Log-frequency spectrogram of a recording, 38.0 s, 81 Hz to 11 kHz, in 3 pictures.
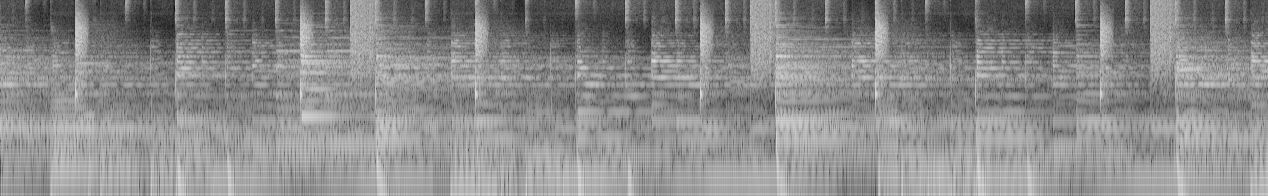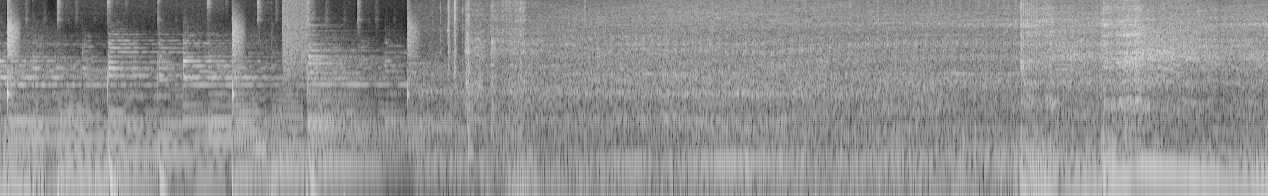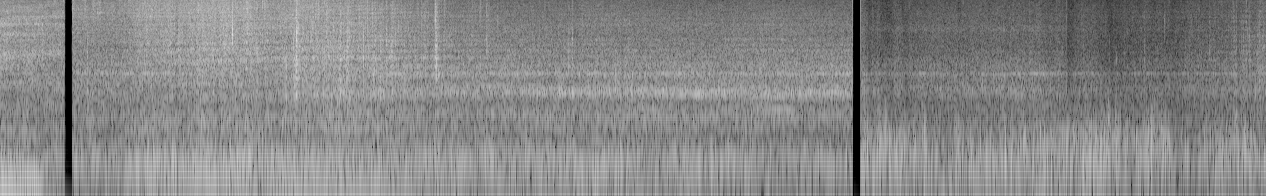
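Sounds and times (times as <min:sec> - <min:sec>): car engine idling and revving: 0:00.0 - 0:07.7, 0:16.8 - 0:38.0.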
